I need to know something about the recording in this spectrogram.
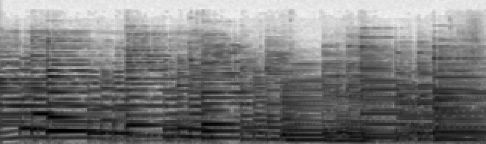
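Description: Grand piano being played by hand: a passage of notes and chords at a moderate pace, the notes ringing on into one another.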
